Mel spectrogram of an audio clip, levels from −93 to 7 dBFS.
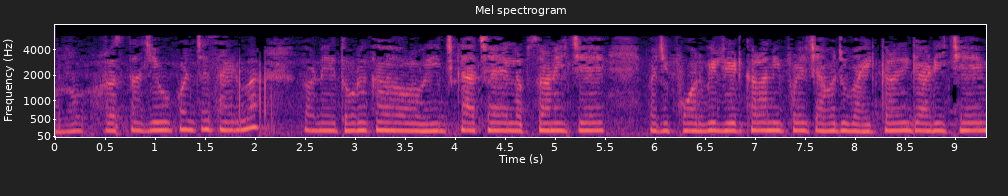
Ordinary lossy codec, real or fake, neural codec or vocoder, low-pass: MP3, 24 kbps; fake; codec, 16 kHz, 4 kbps, FreqCodec, larger model; 7.2 kHz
